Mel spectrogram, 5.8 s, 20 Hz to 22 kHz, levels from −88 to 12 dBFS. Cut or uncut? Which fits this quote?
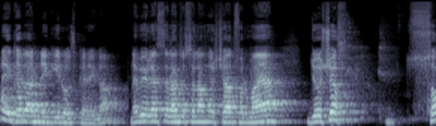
cut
